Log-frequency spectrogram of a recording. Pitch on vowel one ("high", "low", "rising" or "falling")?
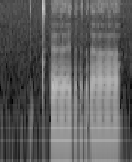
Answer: high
